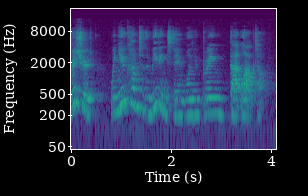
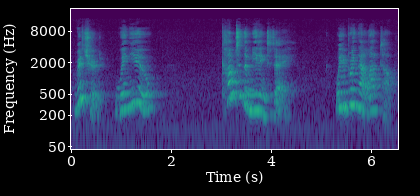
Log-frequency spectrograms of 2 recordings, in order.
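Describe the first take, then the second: First: It is said in a plain, ordinary tone. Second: It is said in an odd, abrupt tone. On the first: "the original way I said it" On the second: "that sound might sound really odd and very abrupt"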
